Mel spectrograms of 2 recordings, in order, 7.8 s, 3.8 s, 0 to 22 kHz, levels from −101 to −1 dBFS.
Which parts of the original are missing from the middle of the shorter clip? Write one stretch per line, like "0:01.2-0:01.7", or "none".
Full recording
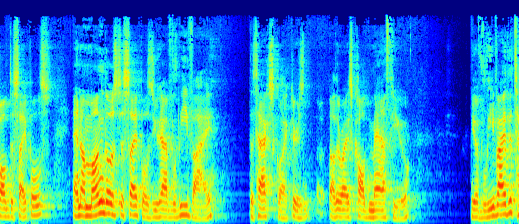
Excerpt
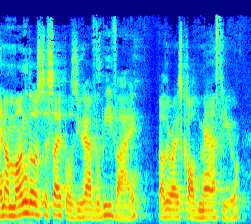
0:03.5-0:04.9

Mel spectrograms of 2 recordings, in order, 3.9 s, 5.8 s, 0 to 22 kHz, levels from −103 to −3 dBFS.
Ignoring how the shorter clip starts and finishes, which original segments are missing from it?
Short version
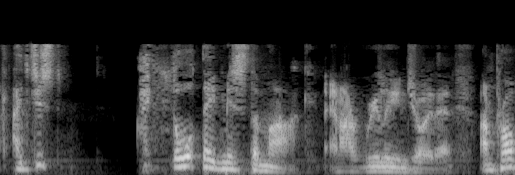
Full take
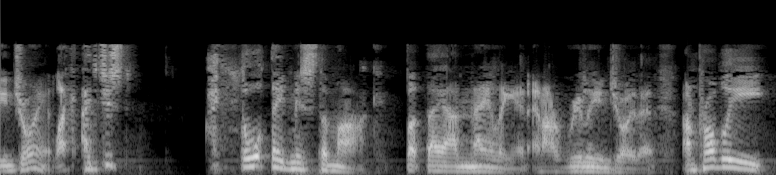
0:02.9-0:03.9

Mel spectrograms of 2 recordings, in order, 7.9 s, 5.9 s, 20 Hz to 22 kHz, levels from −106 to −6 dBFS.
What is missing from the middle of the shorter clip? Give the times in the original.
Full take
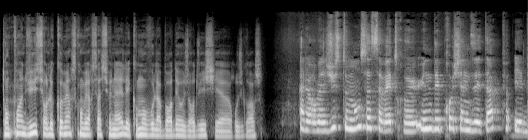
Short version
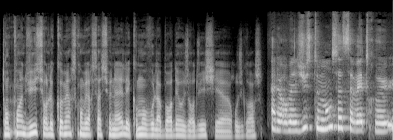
0:04.0-0:04.4

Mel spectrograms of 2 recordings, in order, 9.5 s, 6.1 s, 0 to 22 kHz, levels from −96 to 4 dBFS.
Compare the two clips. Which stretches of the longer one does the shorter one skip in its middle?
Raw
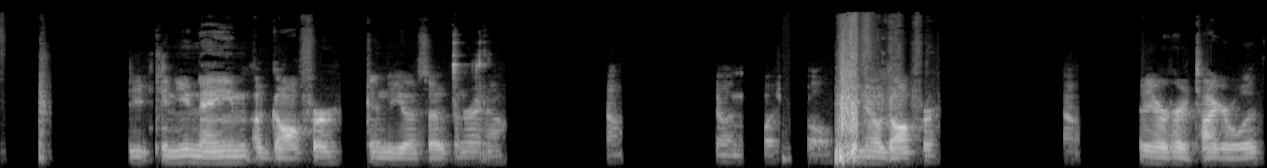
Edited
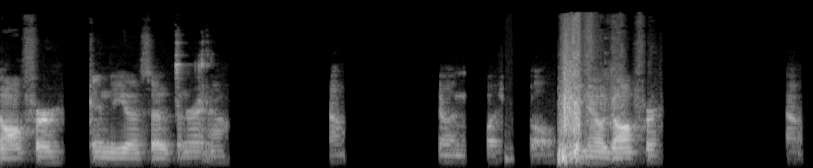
none

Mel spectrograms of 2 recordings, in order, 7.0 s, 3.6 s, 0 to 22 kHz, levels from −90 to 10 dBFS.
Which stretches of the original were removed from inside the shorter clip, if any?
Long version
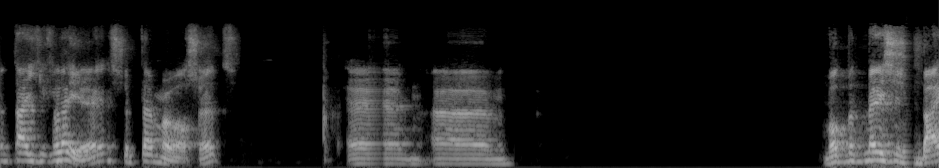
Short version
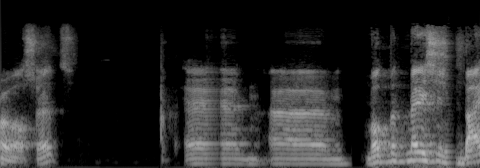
0:03.9-0:06.1

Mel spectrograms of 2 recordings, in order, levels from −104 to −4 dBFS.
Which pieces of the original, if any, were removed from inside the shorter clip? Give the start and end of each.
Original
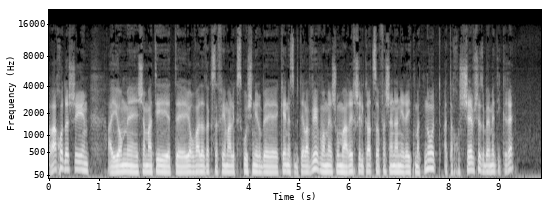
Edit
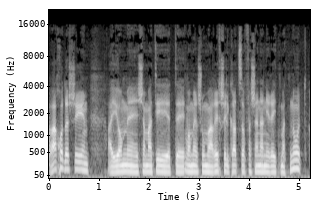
0:02.7-0:05.4

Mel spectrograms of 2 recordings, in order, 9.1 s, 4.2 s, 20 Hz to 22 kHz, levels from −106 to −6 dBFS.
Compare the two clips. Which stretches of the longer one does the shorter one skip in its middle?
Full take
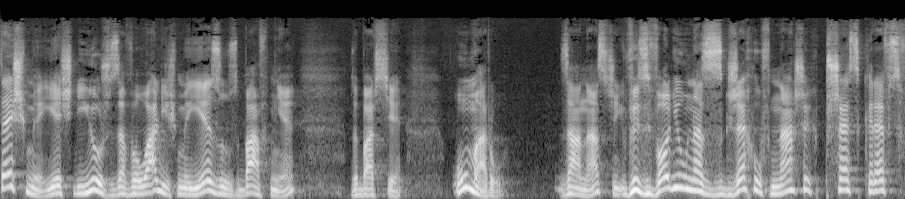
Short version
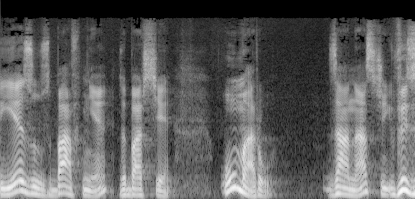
0:03.0-0:03.4

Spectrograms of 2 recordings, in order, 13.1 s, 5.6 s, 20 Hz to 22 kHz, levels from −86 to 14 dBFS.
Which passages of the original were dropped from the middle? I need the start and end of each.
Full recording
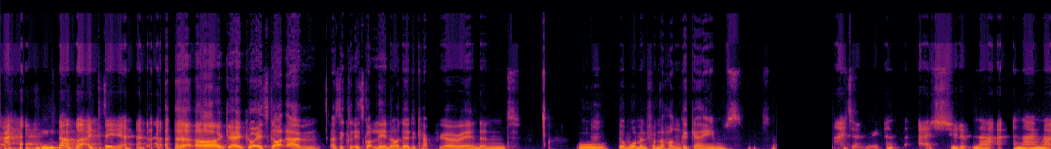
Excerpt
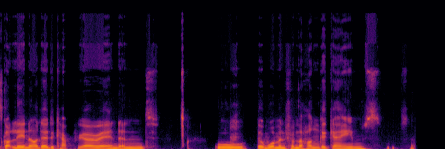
none

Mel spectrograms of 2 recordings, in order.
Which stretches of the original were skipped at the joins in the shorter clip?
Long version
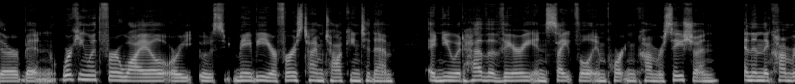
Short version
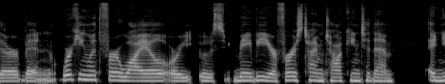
none

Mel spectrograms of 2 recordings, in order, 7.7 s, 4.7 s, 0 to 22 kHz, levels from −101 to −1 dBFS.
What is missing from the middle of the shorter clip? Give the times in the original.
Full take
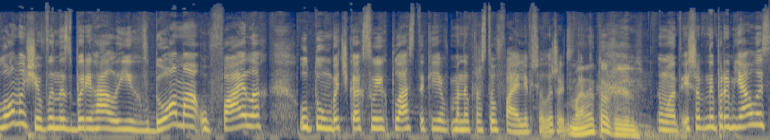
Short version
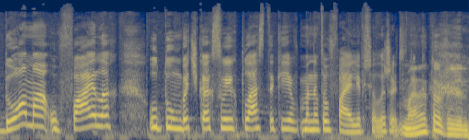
0:04.7-0:04.9

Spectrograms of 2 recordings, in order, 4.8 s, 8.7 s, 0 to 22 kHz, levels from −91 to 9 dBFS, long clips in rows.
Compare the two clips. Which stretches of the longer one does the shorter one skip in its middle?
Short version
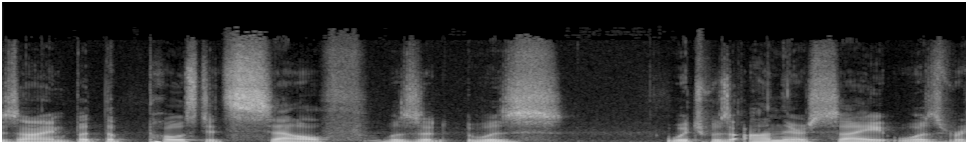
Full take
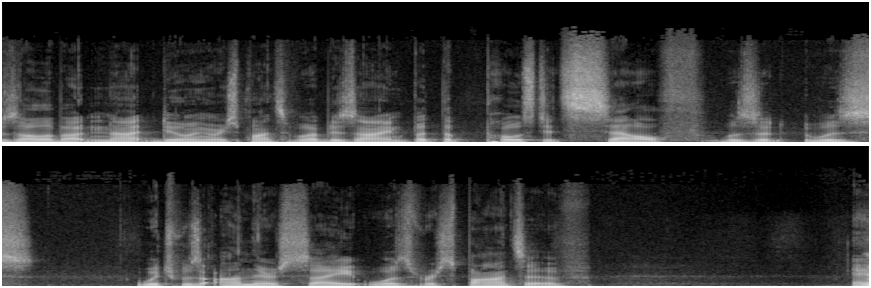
none

